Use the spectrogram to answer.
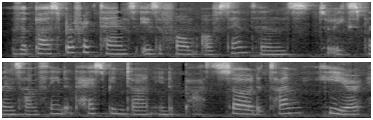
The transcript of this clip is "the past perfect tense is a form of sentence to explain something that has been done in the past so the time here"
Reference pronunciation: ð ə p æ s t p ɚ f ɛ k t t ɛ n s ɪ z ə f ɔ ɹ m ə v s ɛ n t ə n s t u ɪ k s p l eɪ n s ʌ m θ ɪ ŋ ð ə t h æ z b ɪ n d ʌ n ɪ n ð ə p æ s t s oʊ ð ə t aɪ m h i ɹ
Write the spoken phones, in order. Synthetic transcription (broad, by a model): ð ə p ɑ s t p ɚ f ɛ k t t ɛ n s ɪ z ə f ɔ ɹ m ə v s ɛ n t ə n s t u ɪ k s p l eɪ n s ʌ m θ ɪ ŋ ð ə t h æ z b ɪ n d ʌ n ɪ n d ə p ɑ s t s oʊ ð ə t aɪ m h i ɹ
